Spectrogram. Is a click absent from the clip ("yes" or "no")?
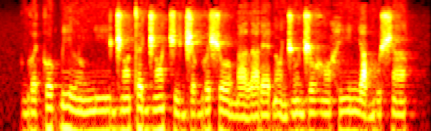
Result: yes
